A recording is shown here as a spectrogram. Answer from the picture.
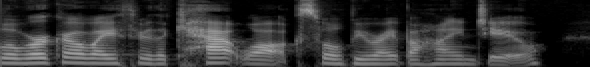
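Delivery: ordinary delivery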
